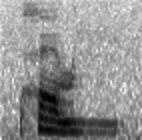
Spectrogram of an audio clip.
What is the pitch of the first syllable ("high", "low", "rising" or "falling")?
falling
